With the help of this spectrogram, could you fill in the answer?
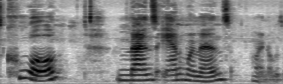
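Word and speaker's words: KÜHL: for you to know the brand is spelled k-u-h-l which is cool men's and women's my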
